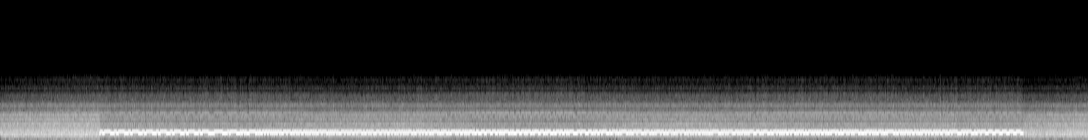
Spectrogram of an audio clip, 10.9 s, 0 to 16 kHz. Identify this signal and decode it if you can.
NAVTEX (SITOR-B), 100 baud, 170 Hz shift, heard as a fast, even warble, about 980 Hz centre, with radio static and a steady whistle near 1480 Hz. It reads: DE GEWONE HUISVROUW KAN DAT UITERAARD NIET WETEN.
